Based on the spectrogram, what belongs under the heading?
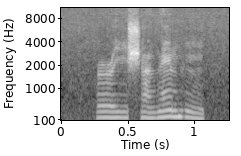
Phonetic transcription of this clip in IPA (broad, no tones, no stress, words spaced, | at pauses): ɹiʃɐ̃ ðẽbĩ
